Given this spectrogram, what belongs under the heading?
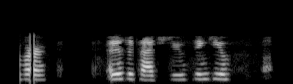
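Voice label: Scottsdale Police South Dispatch; Scttsdle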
